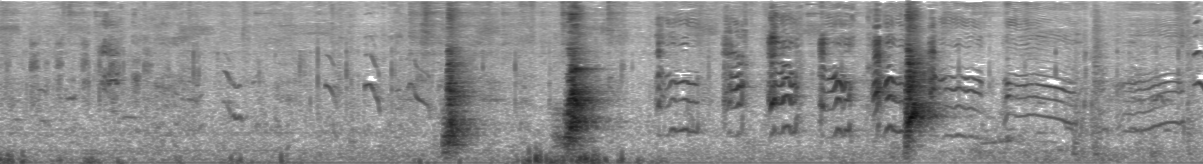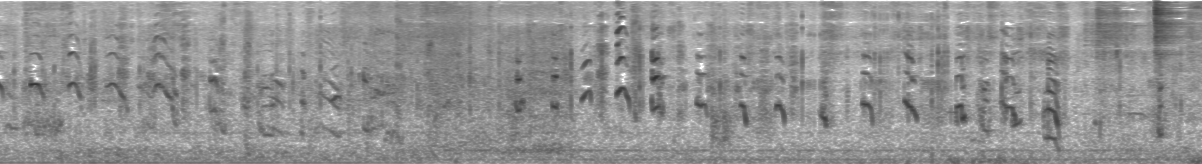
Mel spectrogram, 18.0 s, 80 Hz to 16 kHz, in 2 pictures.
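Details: Boston Terrier puppies, a brother and sister born on 25 February, giving thin high whimpers and squeaky whines in uneven series, with a few louder thumps and rustles early on.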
